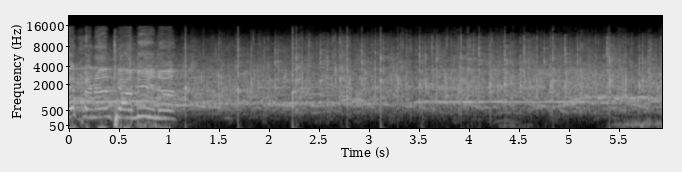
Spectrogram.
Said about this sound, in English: Praise God. Shout amen. Give God a high clap.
